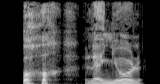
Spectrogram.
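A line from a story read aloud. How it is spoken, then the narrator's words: Laughing. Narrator (French): fit-il en riant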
